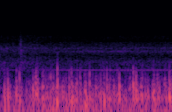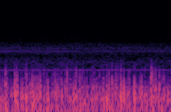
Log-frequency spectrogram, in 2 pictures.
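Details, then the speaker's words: New Opolar USB and battery-powered fan: low uneven rumble with a thin steady mid-pitched hum on the low speed setting, which disappears on the highest setting; motor drone at low speed, cause unclear. "can i ask why this sounds like it has a drone inside of it especially when i adjust it like this"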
